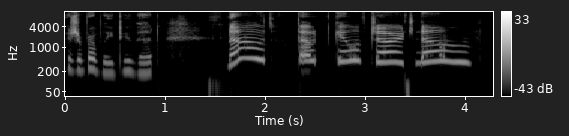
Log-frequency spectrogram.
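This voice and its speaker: A soft-spoken woman with a dark, mellow tone, very wide pitch swings and big swings in loudness, in a dry, close sound with no echo. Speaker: ASMR streamer. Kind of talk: ASMR rambling stream. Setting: live stream.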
